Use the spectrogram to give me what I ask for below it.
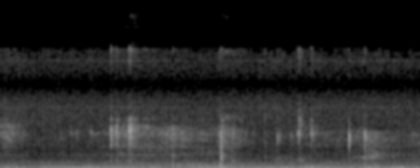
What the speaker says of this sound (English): I'm going to type in actuator pin.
